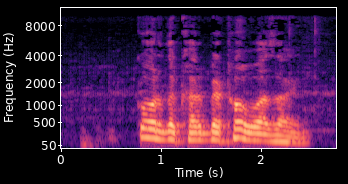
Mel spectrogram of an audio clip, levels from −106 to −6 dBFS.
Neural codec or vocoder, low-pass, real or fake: none; 9.9 kHz; real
